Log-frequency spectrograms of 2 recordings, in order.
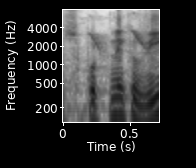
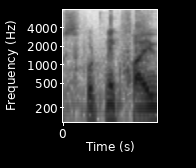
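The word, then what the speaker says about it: Sputnik V: और इसके अलावा अगर हम स्पुतनिक वी की बात करते हैं, जिसको बाज़ औक़ात लोग स्पुतनिक 5 भी प्रोनाउंस करते हैं, लेकिन ये स्पुतनिक वी है, तो इसकी एफिकेसी बहुत अच्छी है, तकरीबन 90+ है।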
